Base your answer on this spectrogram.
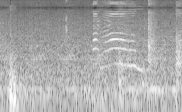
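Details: Pet cat talking to its owner indoors: a faint, short meow with a slightly falling tone in a quiet room, and a person's voice briefly nearby.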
